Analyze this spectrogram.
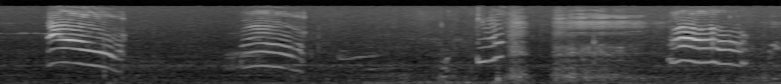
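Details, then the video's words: Kitten meows, offered as sounds to draw a cat over for cuddles: a series of high, drawn-out mews with falling pitch, about four calls spread over six seconds, with faint background hiss. "Sounds that will make your cat come to you and cuddle"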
